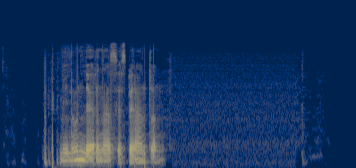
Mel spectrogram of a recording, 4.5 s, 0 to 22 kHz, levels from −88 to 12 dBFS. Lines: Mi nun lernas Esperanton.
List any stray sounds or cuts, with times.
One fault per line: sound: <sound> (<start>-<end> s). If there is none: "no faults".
no faults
